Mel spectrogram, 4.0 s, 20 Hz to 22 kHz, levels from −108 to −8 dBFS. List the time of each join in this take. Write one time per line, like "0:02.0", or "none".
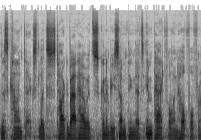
none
